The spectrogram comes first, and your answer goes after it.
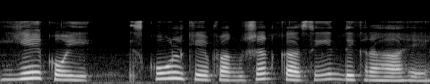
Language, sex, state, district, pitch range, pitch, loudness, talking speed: Hindi, female, Madhya Pradesh, Bhopal, 195-245 Hz, 215 Hz, -16 LUFS, 140 wpm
